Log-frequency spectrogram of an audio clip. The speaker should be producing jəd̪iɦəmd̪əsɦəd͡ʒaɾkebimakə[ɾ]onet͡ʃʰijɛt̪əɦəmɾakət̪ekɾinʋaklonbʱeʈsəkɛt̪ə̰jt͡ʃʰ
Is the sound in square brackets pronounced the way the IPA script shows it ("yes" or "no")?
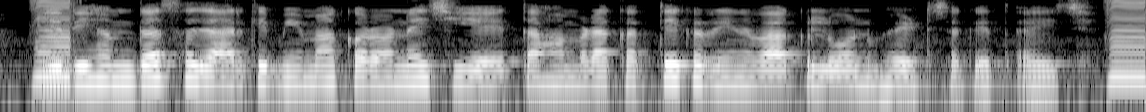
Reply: yes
